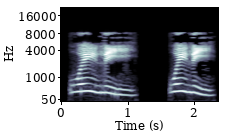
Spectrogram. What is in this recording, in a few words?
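"wei li4", Mandarin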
